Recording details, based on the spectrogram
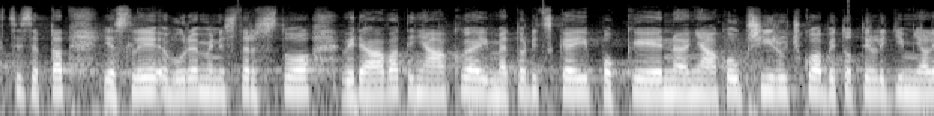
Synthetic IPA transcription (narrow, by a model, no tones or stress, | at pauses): t͡sɪzɛp̚t̪at̪jɛst̪lɪbudɛmɪnɪst̪ɛɾst̪vo̞vɪdaːvat̪ɲɛakɛjmɛt̪o̞dɪt͡skɛjpo̞kɪnɲɛako̞wpr̝̥iːɾut͡ʃkuabɪt̪o̞t̪ɪlɪɟɪmɲɛlɪ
